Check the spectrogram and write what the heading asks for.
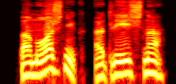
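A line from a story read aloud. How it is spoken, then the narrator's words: Growl. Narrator (Russian): Прорычал я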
